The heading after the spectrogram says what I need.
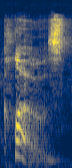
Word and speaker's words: clothes: actually pronounce it like clothes like close the door I'm wearing some clothes you can pronounce it the exact same way you pronounce the word to close the door you don't have to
